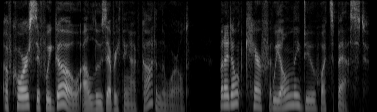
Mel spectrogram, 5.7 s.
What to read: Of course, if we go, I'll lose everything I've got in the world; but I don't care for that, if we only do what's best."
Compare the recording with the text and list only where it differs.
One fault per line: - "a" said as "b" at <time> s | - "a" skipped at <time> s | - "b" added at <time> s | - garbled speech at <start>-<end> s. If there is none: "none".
- "that if" skipped at 4.1 s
